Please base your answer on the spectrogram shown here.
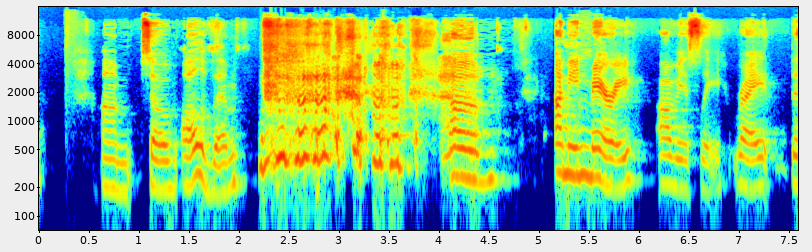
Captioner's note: laughter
